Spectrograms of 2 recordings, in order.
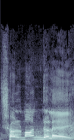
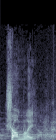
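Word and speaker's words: Cholmondeley: The Martioness of Chelmander. What a beautiful name that I'm being told right now that I pronounced incorrectly. It is in fact pronounced Chumli. Now, there have been rumors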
